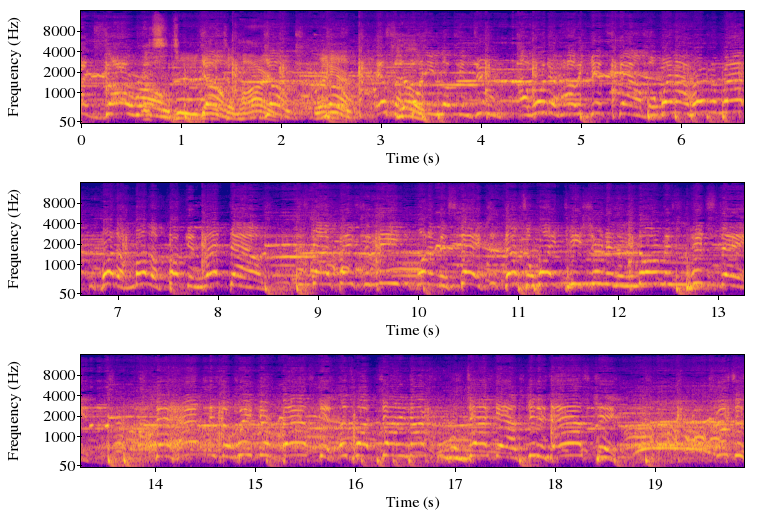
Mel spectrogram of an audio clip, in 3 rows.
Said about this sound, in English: You hear that? So it's the other guy. This is 2003. So they're booing him already.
